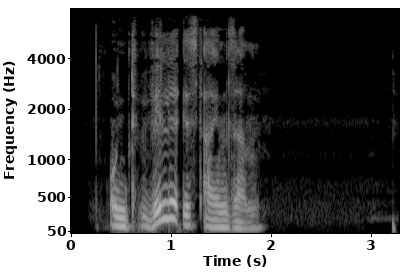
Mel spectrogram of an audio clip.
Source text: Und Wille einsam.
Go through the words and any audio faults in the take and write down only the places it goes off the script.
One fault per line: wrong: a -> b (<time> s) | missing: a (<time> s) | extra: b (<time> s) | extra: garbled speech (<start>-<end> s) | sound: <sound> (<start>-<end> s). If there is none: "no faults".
extra: ist (1.0 s)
